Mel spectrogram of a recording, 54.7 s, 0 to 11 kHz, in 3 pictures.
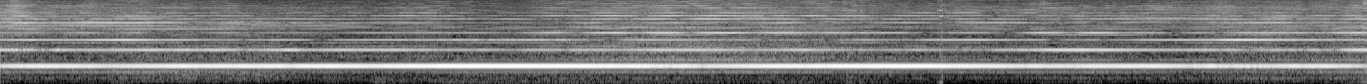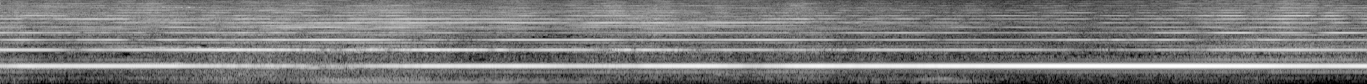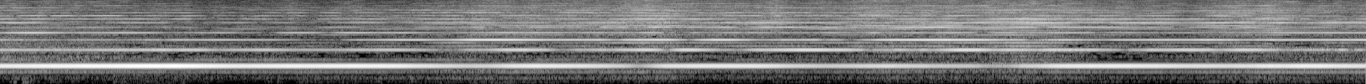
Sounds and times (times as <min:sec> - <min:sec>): Civil defense siren: 0:00.0 - 0:54.6.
